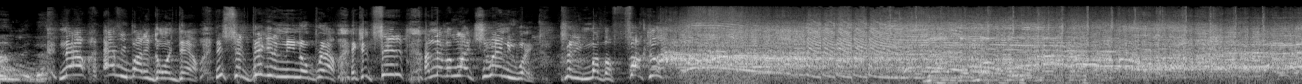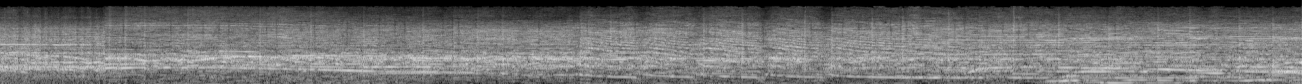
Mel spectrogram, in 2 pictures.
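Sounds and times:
crowd cheering and shouting: 0:06.3 - 0:26.0.

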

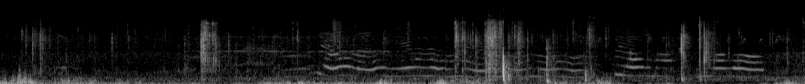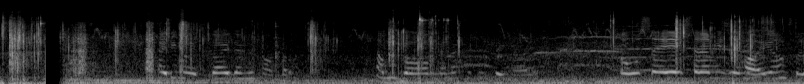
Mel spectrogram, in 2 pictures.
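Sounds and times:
stones clacking onto a pile: 0:00.2 - 0:03.4, 0:04.5 - 0:13.0, 0:14.1 - 0:16.0
voices talking: 0:02.9 - 0:08.2, 0:08.9 - 0:16.0.

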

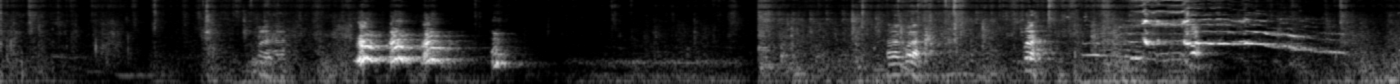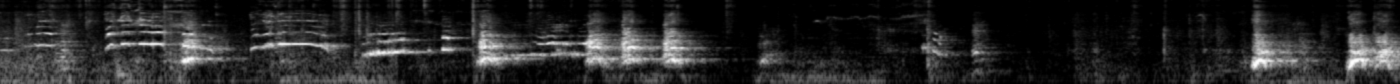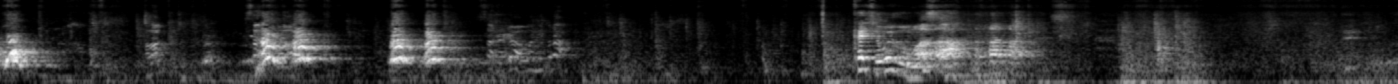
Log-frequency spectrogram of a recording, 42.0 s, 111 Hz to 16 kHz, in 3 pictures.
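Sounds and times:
dogs barking: 0:03.5 - 0:05.3, 0:18.6 - 0:21.8, 0:26.4 - 0:28.7, 0:30.1 - 0:32.8
dogs whining and yipping: 0:10.5 - 0:20.4, 0:21.7 - 0:23.8, 0:25.8 - 0:29.1.

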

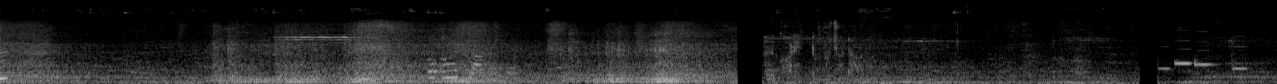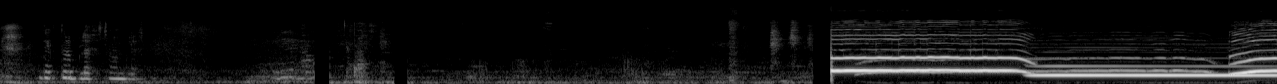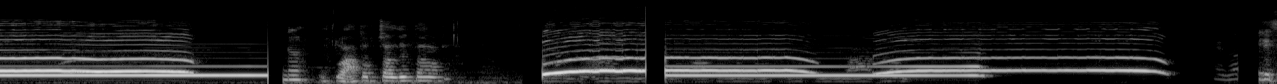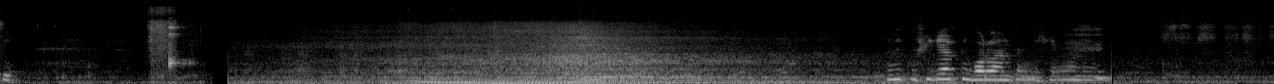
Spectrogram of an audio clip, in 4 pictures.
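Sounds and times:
vehicle passing by: 0:00.0 - 0:02.8, 0:03.5 - 0:07.4, 0:40.6 - 0:47.5
people talking: 0:04.3 - 0:05.3, 0:47.2 - 0:49.4.

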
